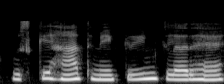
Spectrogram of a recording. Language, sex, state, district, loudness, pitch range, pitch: Hindi, female, Jharkhand, Garhwa, -12 LUFS, 220-255 Hz, 235 Hz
